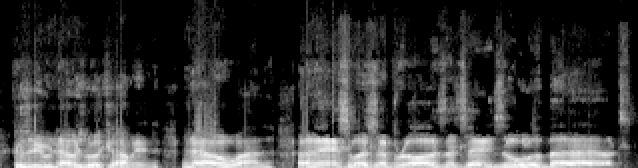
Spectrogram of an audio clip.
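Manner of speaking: gruff scheming villain; loud, slow villain boast. A narrator's reading. Mister Gum explains surprise attack.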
